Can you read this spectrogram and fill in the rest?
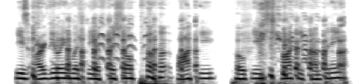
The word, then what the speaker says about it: Pocky: It's actually pronounced like Rocky, except with a P. And then he's like arguing with them. He's like, yeah, but I heard on TikTok that it was pronounced Pokey.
